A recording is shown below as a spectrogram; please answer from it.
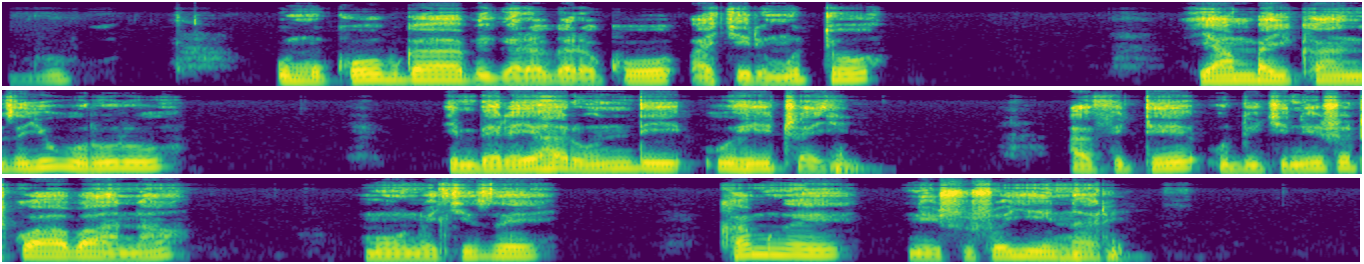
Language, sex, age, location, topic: Kinyarwanda, male, 25-35, Huye, health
